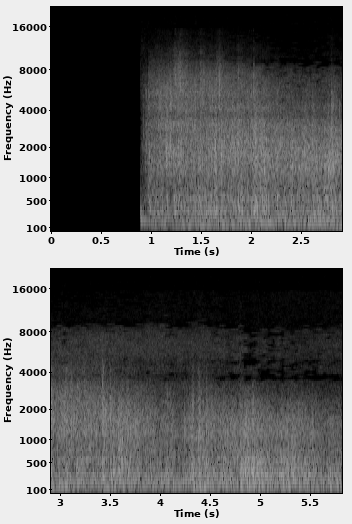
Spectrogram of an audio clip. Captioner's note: thunder clap fx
